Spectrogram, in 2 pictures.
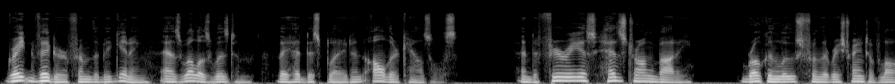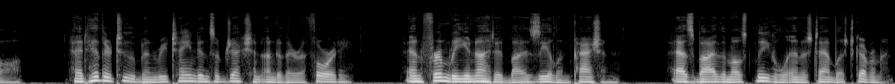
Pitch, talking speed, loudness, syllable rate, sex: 120 Hz, 175 wpm, -18 LUFS, 5.6 syllables/s, male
